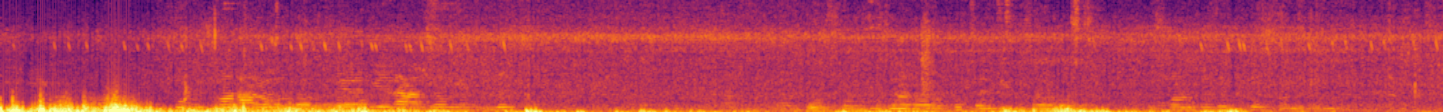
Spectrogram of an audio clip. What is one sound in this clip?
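Women chat casually nearby.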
